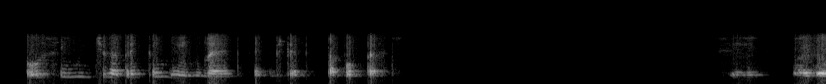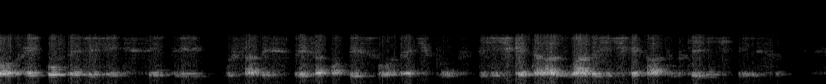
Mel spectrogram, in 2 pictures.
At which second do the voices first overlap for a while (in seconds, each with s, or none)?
none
